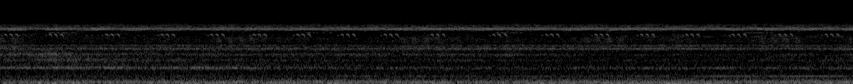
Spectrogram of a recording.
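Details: Crickets chirping at night in a swamp forest: a steady, high, ringing trill runs throughout, with quicker pulsed chirps repeating just beneath it over a low, constant rumble of background noise.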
